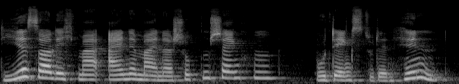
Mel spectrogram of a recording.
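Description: A woman's voice: fairly high pitch, animated, a little slow. A woman voicing a proud, vain rainbow fish who talks in a haughty, curt way.

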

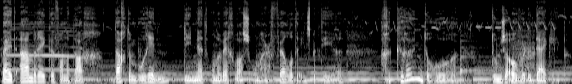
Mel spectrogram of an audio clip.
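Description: A man narrating a children's storybook in an expressive, lively reading. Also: fairly low pitch, normal speed, music in the background.

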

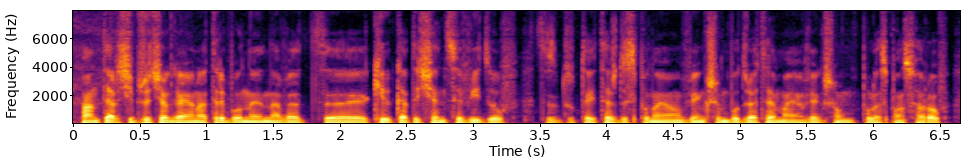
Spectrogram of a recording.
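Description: A middle-aged man, a rugby club president, answering interview questions in a measured, explanatory way with frequent hesitations. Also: on the low side, level tone, a little mellow, no echo. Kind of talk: radio interview.

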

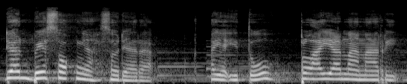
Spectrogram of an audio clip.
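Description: A middle-aged woman pastor preaches in a relaxed, storytelling way, turning often to her listeners. Her voice sits high and bright. The hall gives a long reverb, and faint worship music plays underneath. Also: unhurried. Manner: conversational preaching, often addressing listeners as brothers and sisters. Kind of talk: sermon. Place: church hall.

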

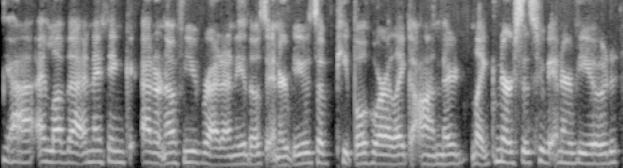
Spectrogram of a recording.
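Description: A woman's voice: fairly low pitch, fairly even intonation, brisk. A woman hosting a podcast in a casual, chatty interview style, informal and a little self-deprecating. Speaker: podcast host.

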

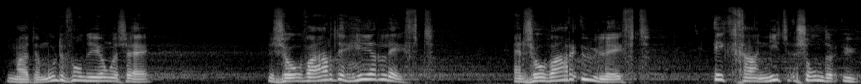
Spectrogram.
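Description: Slow-reading pastor in a reverberant church. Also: male voice, mid-range voice, darkish tone. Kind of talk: scripture reading and sermon. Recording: long reverb of a church hall.

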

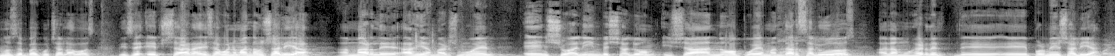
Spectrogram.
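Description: Man teaching Talmud in a higher voice. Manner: reads Aramaic, then retells it in conversational Spanish; animated, acts out the rabbis' exchanges. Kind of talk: explaining a Talmud page line by line.

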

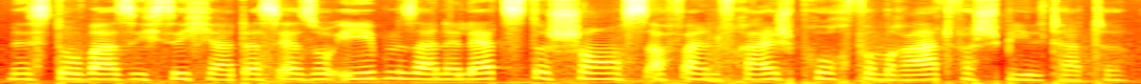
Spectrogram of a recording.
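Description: A woman reading a fantasy audiobook in steady, scripted narration. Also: medium pitch, measured pace, faint music behind.

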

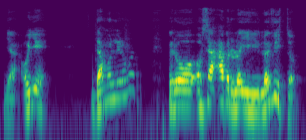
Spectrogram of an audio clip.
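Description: A man's voice: fairly high pitch, big pitch swings, moderate pace, a little mellow. A young man with a Chilean accent hosting a casual podcast chat, slangy and often laughing as he talks over his co-hosts. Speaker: podcast host.

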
